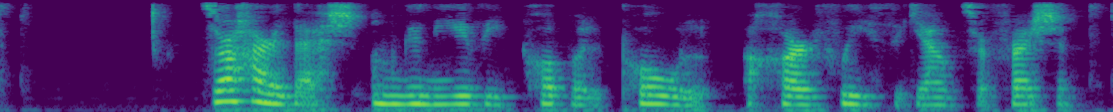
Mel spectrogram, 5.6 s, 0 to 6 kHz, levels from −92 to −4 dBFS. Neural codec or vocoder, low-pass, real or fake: none; 5.4 kHz; real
